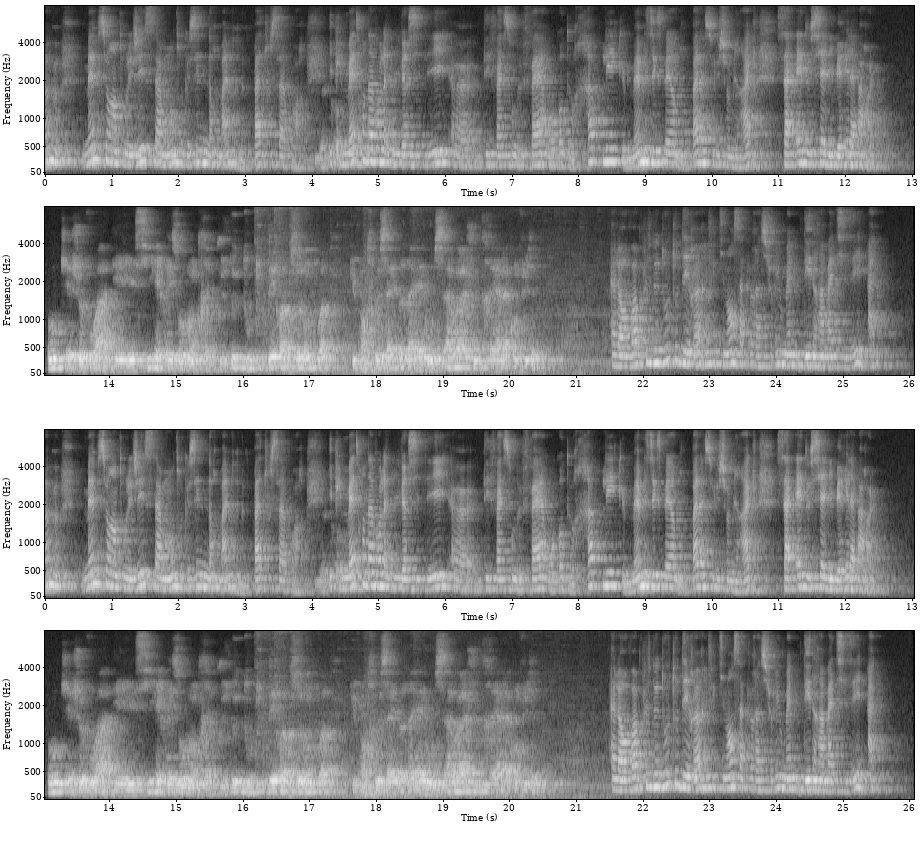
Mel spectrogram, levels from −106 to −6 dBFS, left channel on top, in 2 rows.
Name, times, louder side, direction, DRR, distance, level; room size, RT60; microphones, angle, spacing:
voice 1, 0.0-12.5 21.5-25.5, right 1 dB, 15° right, 4 dB, 0.6 m, -29 dB
voice 2, 4.0-4.5 13.1-20.4, left 1 dB, 90° left, -3 dB, 0.9 m, -24 dB
sound 1, 16.2-22.2, left 1 dB, 35° left, 1.4 m, -43 dB
5.7 x 3.9 x 5.4 m, 1.1 s
head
